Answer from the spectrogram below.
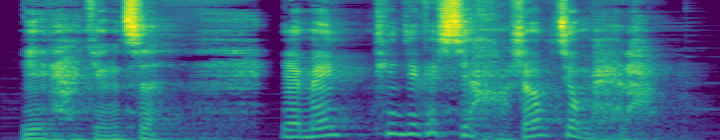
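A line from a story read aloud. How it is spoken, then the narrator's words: Sighing. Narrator (Chinese): 刘姥姥叹道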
